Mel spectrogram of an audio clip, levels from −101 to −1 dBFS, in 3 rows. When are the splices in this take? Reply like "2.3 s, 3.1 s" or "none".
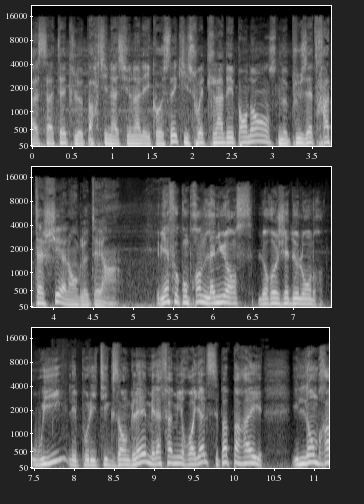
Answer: none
